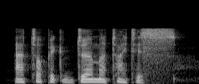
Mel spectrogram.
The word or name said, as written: atopic dermatitis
